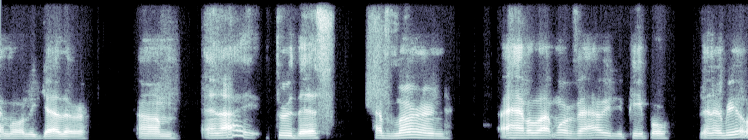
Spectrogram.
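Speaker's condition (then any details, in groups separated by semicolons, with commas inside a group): ALS; speech still preserved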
